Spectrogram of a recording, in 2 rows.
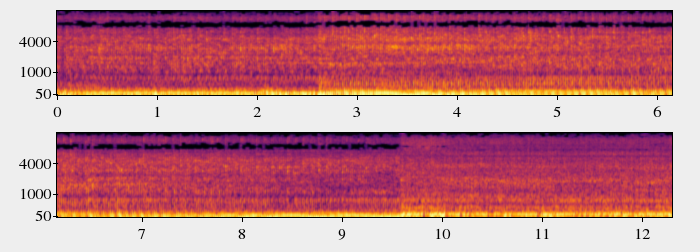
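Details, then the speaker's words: Ferguson T20 barn-find tractor out after 38 years standing, some small leaks remaining; low chugging four-cylinder beat holds steady then shifts tone as it moves off, no knocks; normal running. "there is some smaller leaks but I can take care of that later because now it's time to take this tractor out in the real life after 38 years of standing here"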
